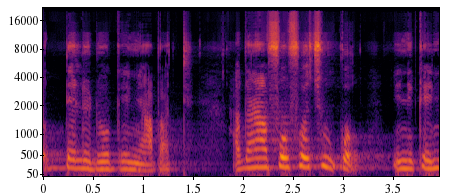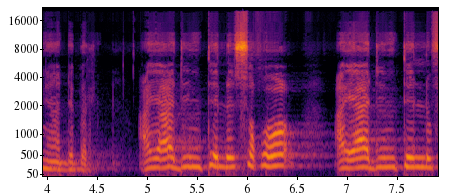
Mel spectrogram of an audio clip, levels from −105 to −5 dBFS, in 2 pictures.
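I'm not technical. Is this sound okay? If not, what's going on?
No. The speech was likely squeezed hard to save space, which is called Opus compression, and it runs through the whole clip. The encoder fills gaps with folded or noisy sound, so the speech comes across as rough, grainy and noisy throughout.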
